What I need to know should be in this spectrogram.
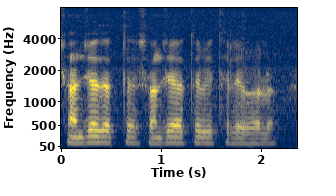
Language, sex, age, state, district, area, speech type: Odia, male, 60+, Odisha, Jagatsinghpur, rural, spontaneous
